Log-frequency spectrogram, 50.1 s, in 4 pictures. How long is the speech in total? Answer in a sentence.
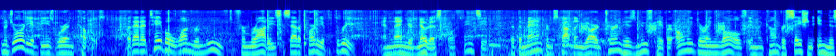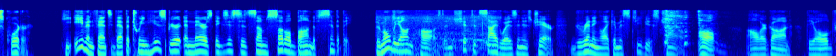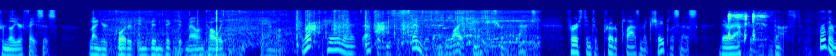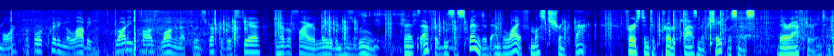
The speech can be heard for 50 seconds in total.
